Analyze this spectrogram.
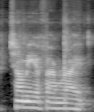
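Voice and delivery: usual speaking voice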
